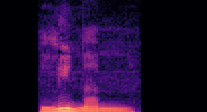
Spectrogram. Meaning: third-person plural imperfect active indicative of λύνω (lýno)
- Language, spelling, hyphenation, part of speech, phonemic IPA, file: Greek, λύναν, λύ‧ναν, verb, /ˈli.nan/, El-λύναν.ogg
